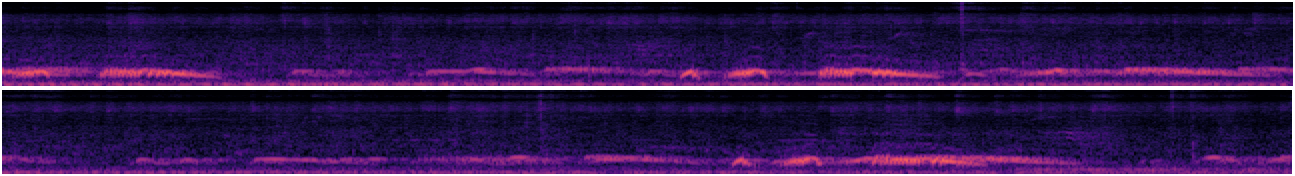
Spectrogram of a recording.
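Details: A pet Malay dove sings continuously, stringing short bright notes and slurred, arched coos into repeated phrases for nearly ten seconds, loudest at the start and near the end, over a low background hum.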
